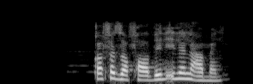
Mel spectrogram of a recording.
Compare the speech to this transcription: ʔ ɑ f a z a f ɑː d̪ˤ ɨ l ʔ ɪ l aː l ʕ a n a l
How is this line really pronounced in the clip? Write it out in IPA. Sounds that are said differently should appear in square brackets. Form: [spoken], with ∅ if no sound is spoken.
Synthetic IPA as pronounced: [q] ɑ f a z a f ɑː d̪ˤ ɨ l ʔ ɪ l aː l ʕ a [m] a l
